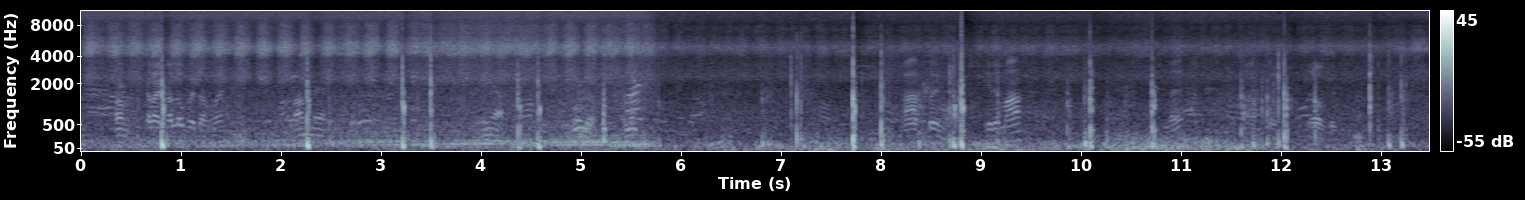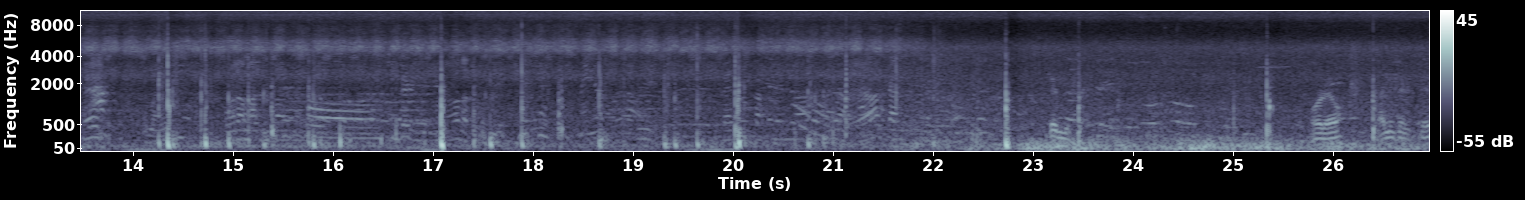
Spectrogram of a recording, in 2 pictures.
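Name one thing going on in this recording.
A football is kicked and headed with hollow thumps.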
